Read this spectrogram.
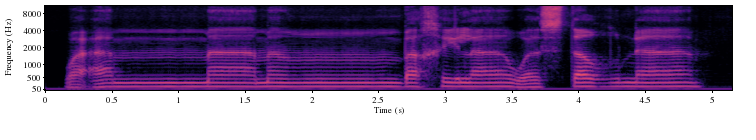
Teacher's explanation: you're gonna hold on to the meme sound. You're not gonna pronounce the noon. You're gonna leave that little space between your lips. You're getting ready to pronounce the letter ba. · So the noon turns into a meme, and that's why there's a little meme indication right there.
